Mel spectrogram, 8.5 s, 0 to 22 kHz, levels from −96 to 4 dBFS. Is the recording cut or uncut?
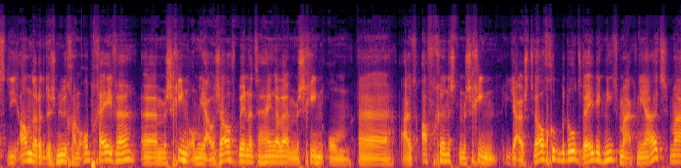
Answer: uncut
